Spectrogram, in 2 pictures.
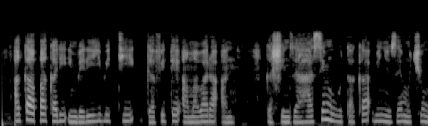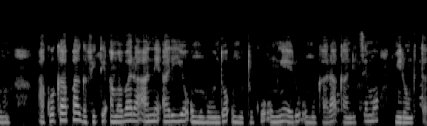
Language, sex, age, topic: Kinyarwanda, female, 18-24, government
